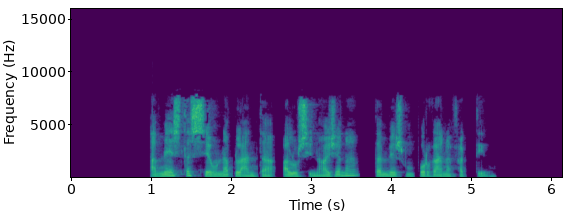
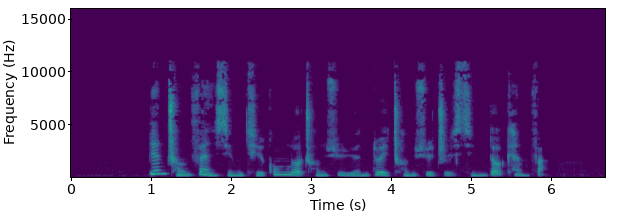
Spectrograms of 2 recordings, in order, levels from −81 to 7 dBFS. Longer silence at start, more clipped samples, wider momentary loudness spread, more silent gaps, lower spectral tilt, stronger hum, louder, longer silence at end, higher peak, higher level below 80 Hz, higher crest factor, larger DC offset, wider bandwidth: about the same, 1 s vs 1 s; neither; about the same, 12 LU vs 10 LU; first, 3.64-3.81 s, 5.01-5.07 s vs none; about the same, -3 dB/octave vs -3 dB/octave; neither; first, -19 LUFS vs -32 LUFS; about the same, 0.85 s vs 0.75 s; first, 0 dBFS vs -12 dBFS; first, -52 dBFS vs -88 dBFS; about the same, 22 dB vs 22 dB; neither; second, 8.2 kHz vs 11.5 kHz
